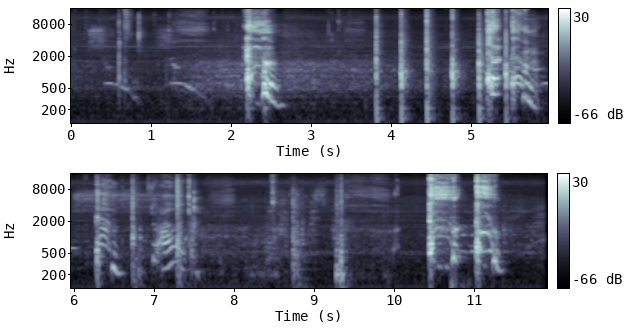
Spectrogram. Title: I js can’t stop coughing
